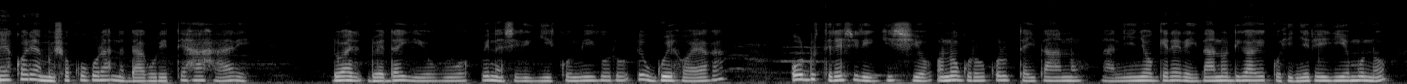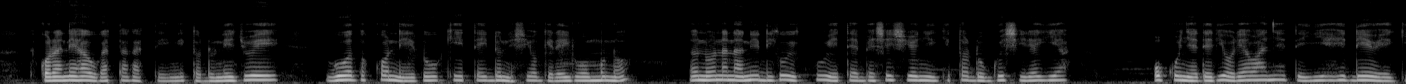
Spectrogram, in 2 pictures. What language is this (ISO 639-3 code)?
kik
